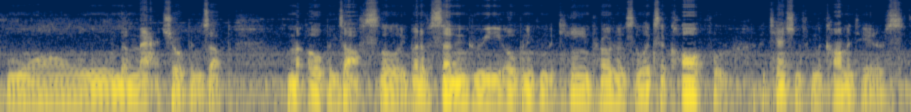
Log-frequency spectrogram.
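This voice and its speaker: A let's player narrates a story aloud in a low, steady voice at a moderate pace over background noise. He's goofy, sometimes stumbling over the words and correcting himself, and tosses in playful asides.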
